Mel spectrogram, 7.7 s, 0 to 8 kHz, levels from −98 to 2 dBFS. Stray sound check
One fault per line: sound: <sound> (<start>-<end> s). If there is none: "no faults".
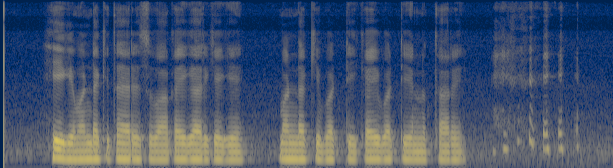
sound: laugh (6.1-7.3 s)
